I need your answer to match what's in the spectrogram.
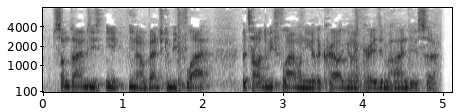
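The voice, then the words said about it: Australian accent. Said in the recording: “It even sounds better in that Australian accent, too.”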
